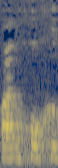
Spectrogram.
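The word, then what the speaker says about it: Gogh: 우리는 못 알아듣죠 반고 근데 네덜란드에서는 호흐 그래요 그 쥐가 흐 발음이 나거든요 그 호흐 얘기해요 그래서이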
